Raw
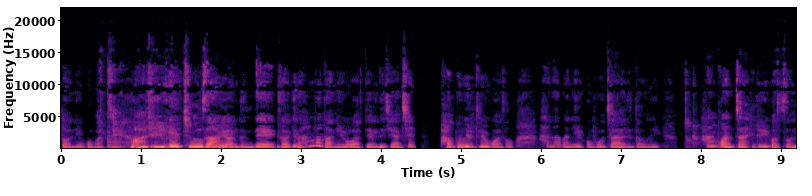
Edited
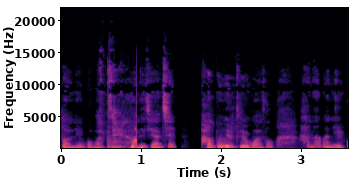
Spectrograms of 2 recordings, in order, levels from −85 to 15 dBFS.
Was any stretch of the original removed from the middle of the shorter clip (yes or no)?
yes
